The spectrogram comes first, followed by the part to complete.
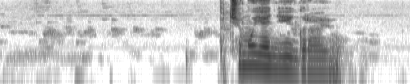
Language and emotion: Russian, neutral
